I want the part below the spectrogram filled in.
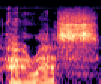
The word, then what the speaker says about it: Arras: Rat in French sounds like Arras. That might be the origin of it, although they pronounce, oddly in French, they pronounce the S in Arras.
